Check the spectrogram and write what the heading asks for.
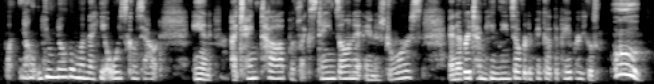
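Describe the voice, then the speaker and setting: A woman voicing a nosy gossiping wife who pesters her husband, dropping to hushed whispers and then bursting out loud. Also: fairly high pitch, quick pace, slightly rough, pitched above the performer's own voice, rough recording. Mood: gossipy.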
